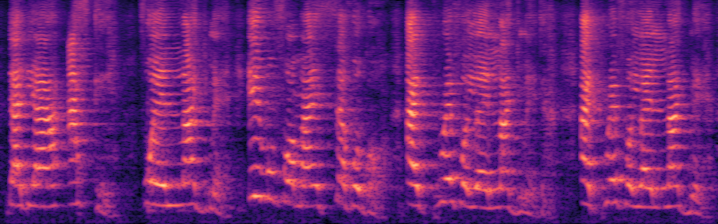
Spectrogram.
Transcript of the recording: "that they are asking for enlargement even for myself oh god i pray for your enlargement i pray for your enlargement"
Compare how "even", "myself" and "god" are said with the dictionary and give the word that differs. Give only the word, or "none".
god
